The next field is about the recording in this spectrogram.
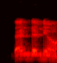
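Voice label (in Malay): "dandelion", Malay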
